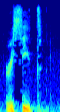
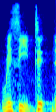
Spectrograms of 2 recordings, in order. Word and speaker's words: receipt: Yeah, the P is silent, so it's receipt。 – P is silent とおっしゃいましたね。 – そうですね。発音しない音です。 P ですね。 – はい。 P は silent なので、皆さん発音しないので、 receipt ですね。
